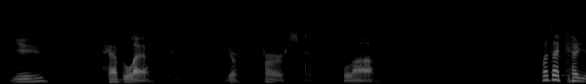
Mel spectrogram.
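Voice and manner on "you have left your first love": much softer and lower, slow; gentle rebuke. Acted. Jesus rebukes the church of Ephesus, soft and slow. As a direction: let it sink in almost under the breath.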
